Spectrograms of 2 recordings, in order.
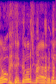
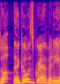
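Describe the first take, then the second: First: The rap line repeated high, breaking into a laugh; laughing through the lyric. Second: Half-sung high rap lyric, teasing; rapped, bursting into the lyric in a higher voice; quoted rap line. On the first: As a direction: sing it again, giggling as it goes. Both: Retold or imitated. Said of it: "of course my brain goes".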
